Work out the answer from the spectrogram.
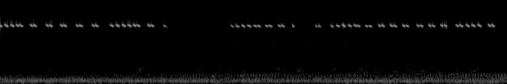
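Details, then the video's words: Cricket in a rice field, giving shrill, high chirps in quick even pulses, grouped into runs separated by short silences of about half a second to one second, with faint low background hum. "SUARA JANGKRIK DI PESAWAHAN"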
